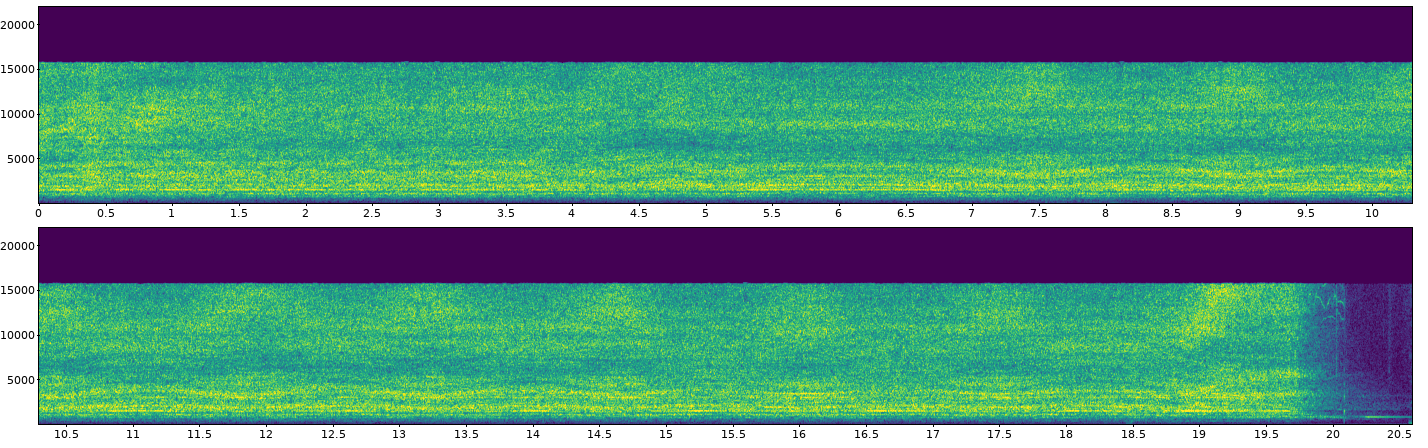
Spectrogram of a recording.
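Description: Handheld hair dryer running steadily, a rush of air with a steady whine, used to dry a thin, water-thinned layer of acrylic paint on a canvas. It spins up at the start and is switched off right at the end.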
